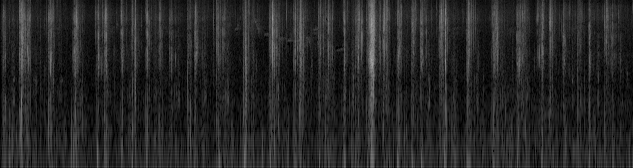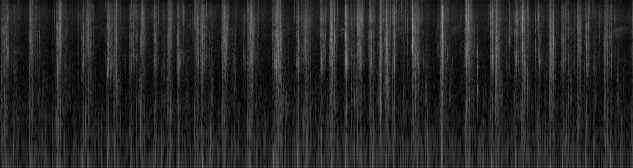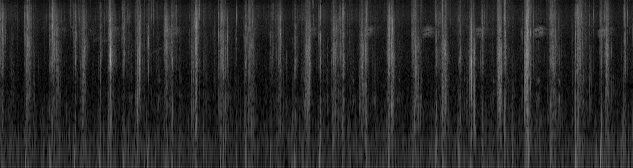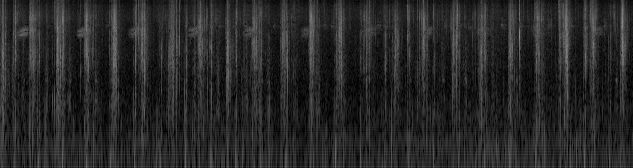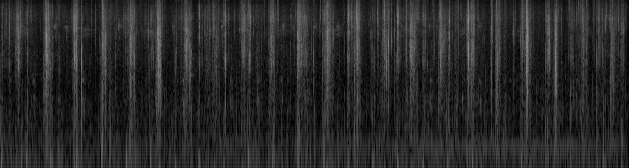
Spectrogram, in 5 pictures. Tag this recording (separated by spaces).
female yorkshire gravel field-recording male footsteps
